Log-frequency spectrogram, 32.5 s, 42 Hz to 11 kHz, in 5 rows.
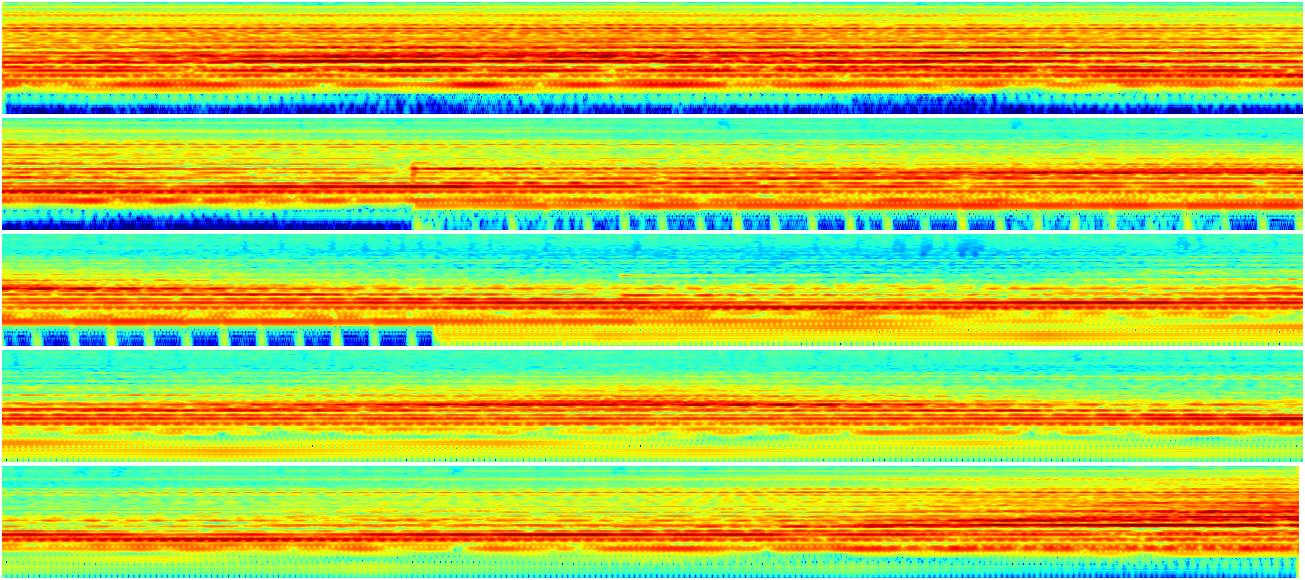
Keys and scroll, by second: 2.9 ctrl+z, 4.7 ctrl+z, 9.4-10.5 typing, 12.7-13.5 typing, 31.9 z.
